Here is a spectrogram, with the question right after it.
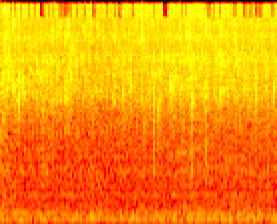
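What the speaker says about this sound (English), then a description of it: "But we heated up the oil in the pan. We put the pork chops in." Pork chops fry in heated oil in a pan, giving a steady, close, continuous sizzle and crackle with no voices.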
